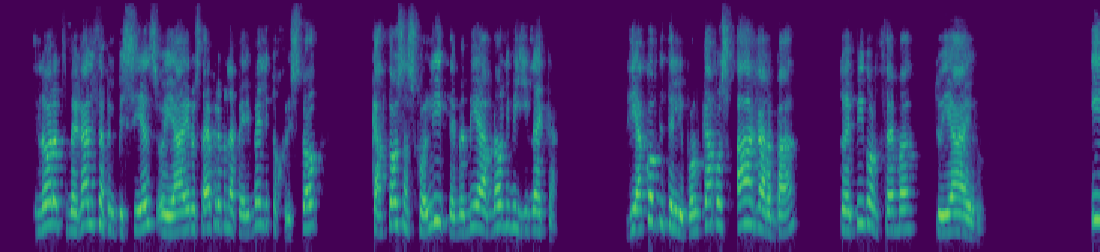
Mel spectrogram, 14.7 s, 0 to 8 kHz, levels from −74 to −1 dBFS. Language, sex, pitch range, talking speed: Greek, male, 175-230 Hz, 120 wpm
